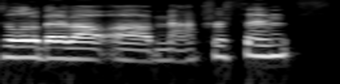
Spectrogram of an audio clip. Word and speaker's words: matrescence: little bit about uh mattress since is that how you say it is that proper I I've heard some people say that I say mat tressence but um I think it's like could go either way okay so can you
